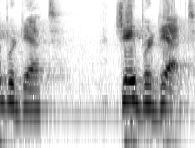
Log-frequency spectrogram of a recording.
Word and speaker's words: Berget: Charlottesville, and then I think I might have pronounced it wrong. It's Jay Berget. Oh, you said it with a I was French doing a little accent fancy. before. I was doing a little too Berget, fancy on it, but it's Jay Berget, owner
